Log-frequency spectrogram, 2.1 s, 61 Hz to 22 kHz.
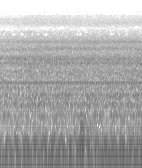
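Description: Creality Ender 6 3D printer running a print: a steady low hum from its motors over fan noise, with a faint steady whine above.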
